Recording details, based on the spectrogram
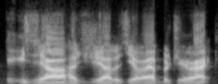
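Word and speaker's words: Hadjar: Not a great lap by Izar, which is the correct pronunciation, by the way, Lucky.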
